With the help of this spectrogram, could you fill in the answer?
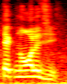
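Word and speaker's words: technology: नामो निशान नहीं राइट ऐसे ही आपने बोला टेक्नोलॉजी तो टेक्नोलॉजी में क का साउंड आ रहा है यहां पर अगेन एच साइलेंट हो रहा है वाई आप बोलते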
